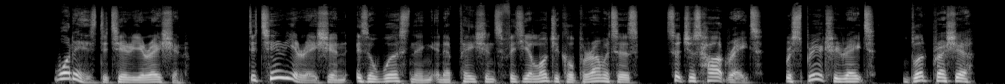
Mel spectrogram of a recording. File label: NHS Training Video Voiceover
